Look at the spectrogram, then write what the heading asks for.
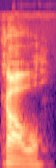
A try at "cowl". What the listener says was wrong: You said it cobble. You're saying cobble.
